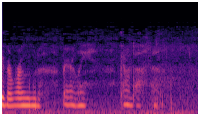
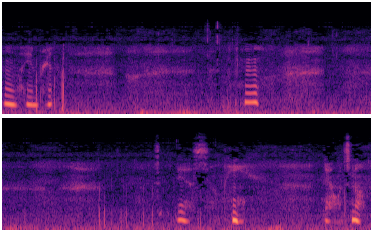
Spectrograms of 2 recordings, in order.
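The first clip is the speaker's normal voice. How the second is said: whispering; 11 dB quieter than usual. Real, not acted. Whispering to camera.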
